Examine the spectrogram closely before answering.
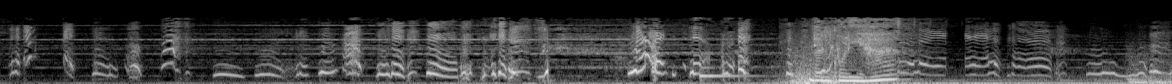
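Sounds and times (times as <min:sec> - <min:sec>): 
speech: 0:02.1 - 0:05.5, 0:06.6 - 0:09.1
small baby giggling: 0:06.9 - 0:08.6.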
